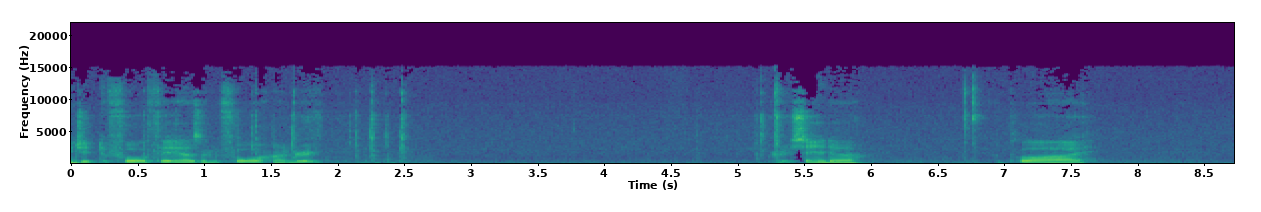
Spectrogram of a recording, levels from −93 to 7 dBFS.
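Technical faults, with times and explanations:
No technical faults are present in this clip.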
